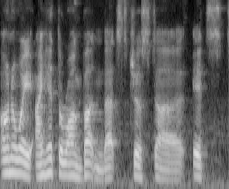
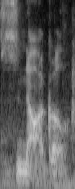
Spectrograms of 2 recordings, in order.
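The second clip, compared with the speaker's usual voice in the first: muttered under breath, much lower and quieter; 12 semitones higher, 10 dB louder than usual. Arguing with a man willing to die for his cause, muttering under your breath. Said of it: "mutter under my breath".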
